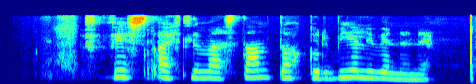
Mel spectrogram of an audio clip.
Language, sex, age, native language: Icelandic, female, 12, Icelandic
